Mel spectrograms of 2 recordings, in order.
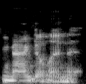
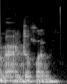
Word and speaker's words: Magdalene: Okay, so my name is Scott Magdalene, like Mary, like how most people pronounce Mary in the Bible, Mary Magdalene, Scott Magdalene.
